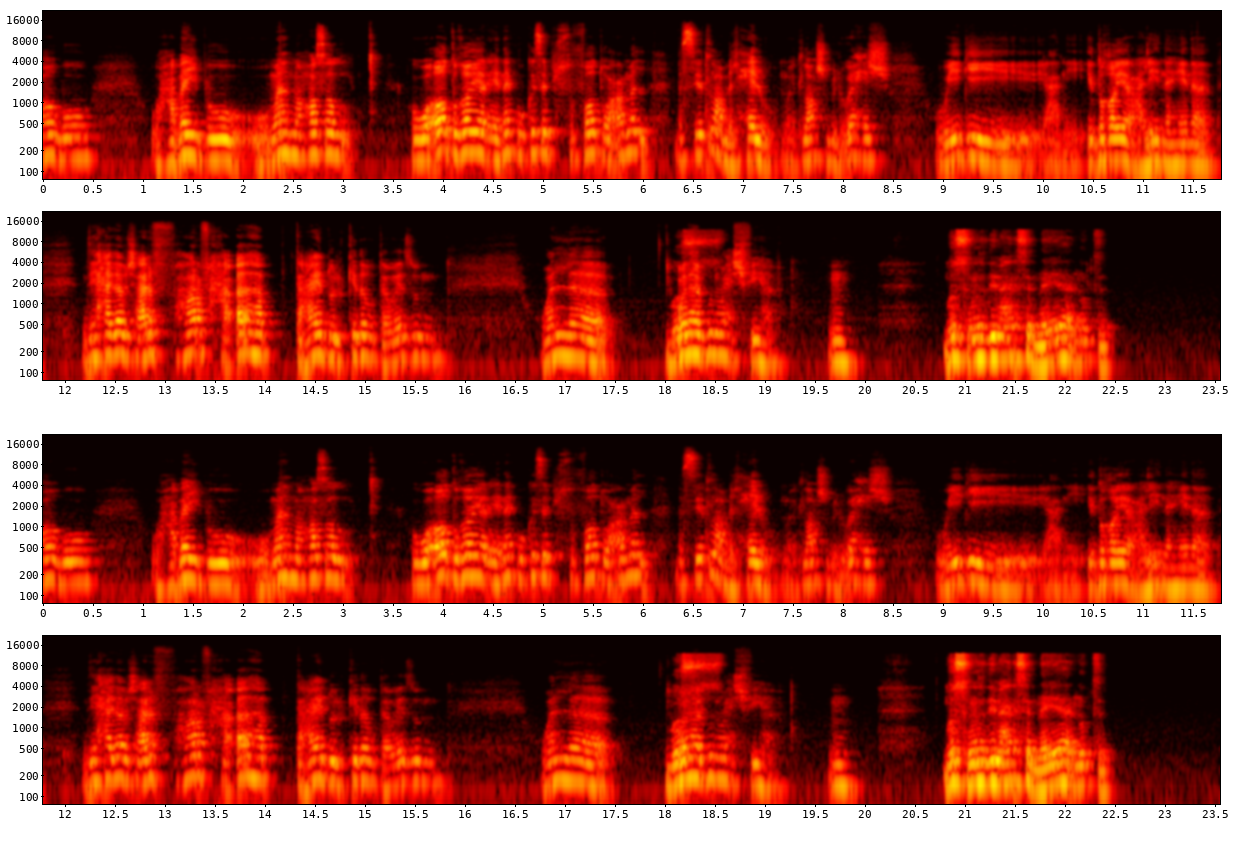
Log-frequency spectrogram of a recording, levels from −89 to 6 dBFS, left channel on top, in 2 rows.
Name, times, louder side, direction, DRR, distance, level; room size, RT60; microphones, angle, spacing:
voice 1, 0.0-3.1 3.7-14.0 14.3-17.4 18.1-19.2 19.6-19.9, left 3 dB, 65° left, 0.6 m, -35 dB
voice 2, 20.8-22.4, right 2 dB, 45° right, 0.6 m, -29 dB
2.8 x 2.4 x 2.8 m
head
